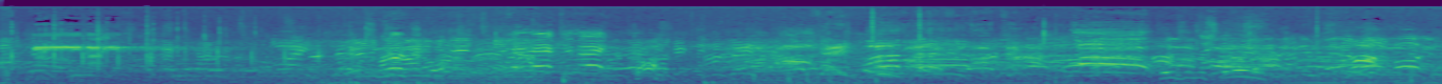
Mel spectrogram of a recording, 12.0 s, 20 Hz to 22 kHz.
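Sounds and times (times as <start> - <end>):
men shouting: 2.4 - 11.9.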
